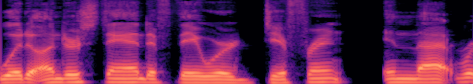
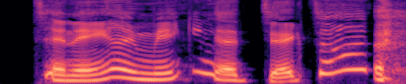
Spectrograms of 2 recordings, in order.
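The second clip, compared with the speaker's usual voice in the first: mocking, high, swooping, drawn-out, annoying narration voice; 11 semitones higher than usual. Retelling how a daughter mimicked her mom's TikTok voice: mocking imitation of an annoying TikTok voice. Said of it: "And she mimics her?".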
